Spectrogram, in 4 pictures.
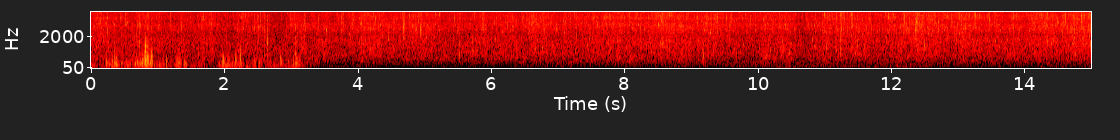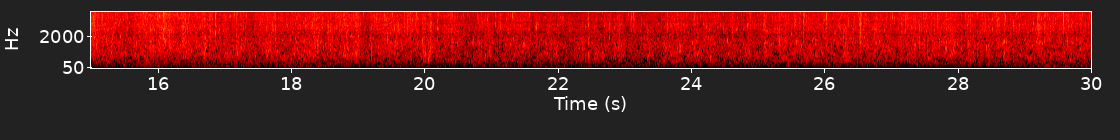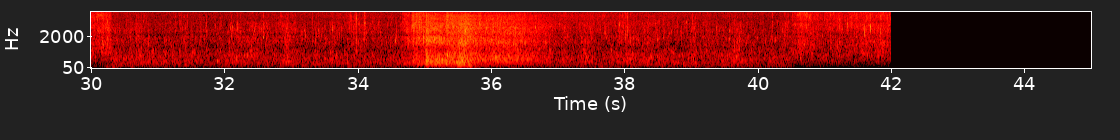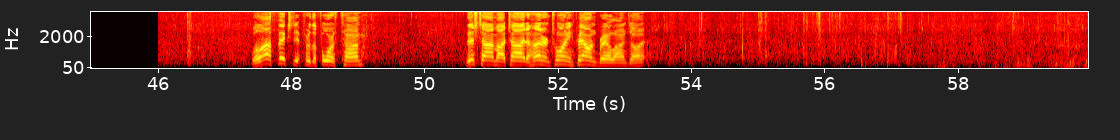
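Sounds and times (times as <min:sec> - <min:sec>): small waves lapping shore: 0:00.0 - 0:42.0, 0:46.0 - 0:59.9.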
